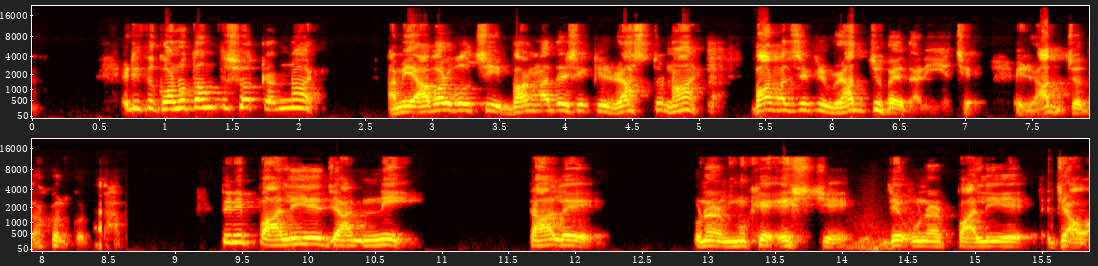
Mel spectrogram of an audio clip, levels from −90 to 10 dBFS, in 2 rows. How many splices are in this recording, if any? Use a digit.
1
